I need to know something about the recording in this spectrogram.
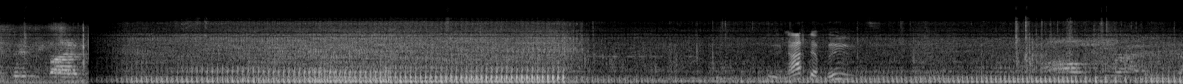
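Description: A dirt bike engine idles with a steady rumble.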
